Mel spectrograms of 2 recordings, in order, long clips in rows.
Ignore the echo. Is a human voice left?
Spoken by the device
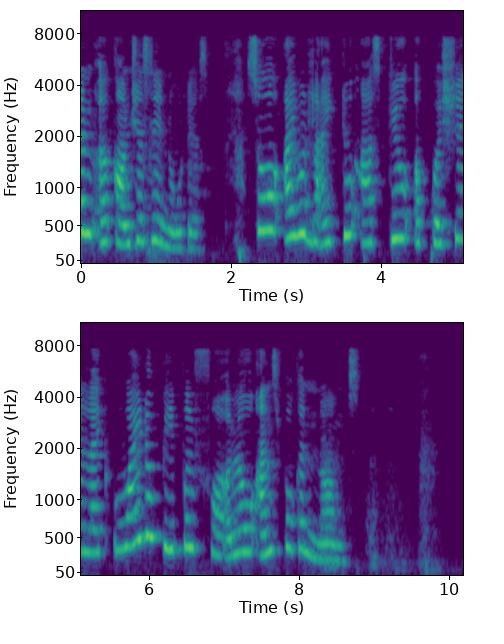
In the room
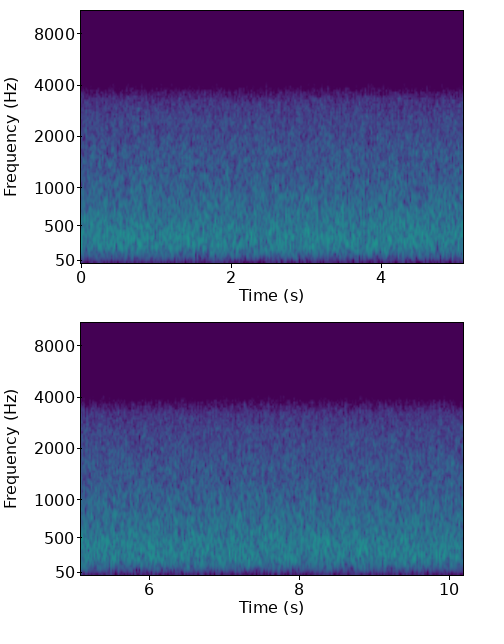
No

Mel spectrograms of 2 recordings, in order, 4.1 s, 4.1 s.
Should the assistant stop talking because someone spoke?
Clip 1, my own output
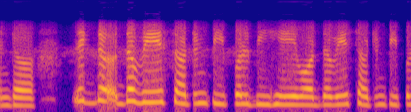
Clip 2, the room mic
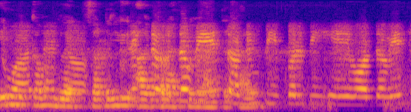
Yes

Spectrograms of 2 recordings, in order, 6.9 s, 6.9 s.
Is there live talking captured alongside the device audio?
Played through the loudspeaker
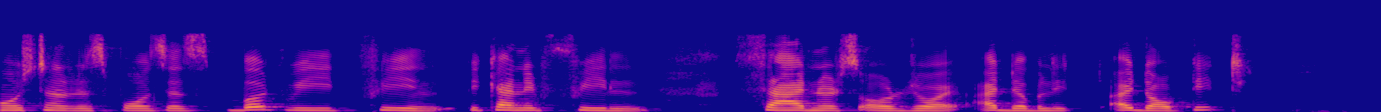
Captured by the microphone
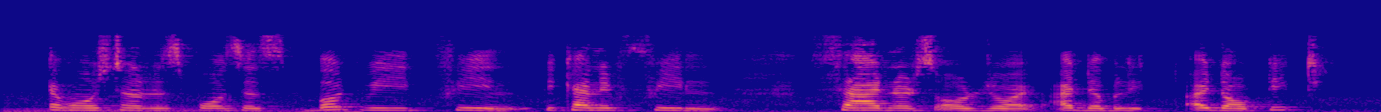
No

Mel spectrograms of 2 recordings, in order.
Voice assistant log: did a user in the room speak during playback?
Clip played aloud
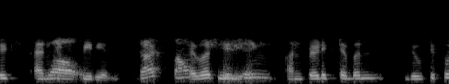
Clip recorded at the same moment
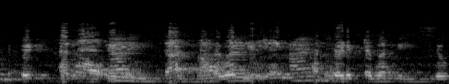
Yes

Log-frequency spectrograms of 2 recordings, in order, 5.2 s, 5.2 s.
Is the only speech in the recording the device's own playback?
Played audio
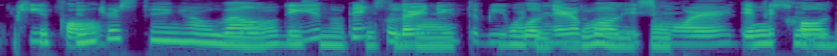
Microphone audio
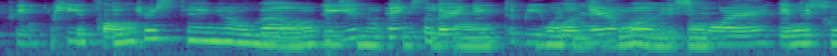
Yes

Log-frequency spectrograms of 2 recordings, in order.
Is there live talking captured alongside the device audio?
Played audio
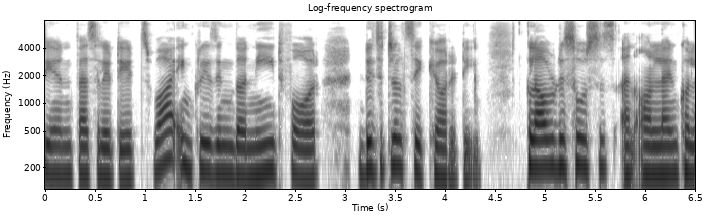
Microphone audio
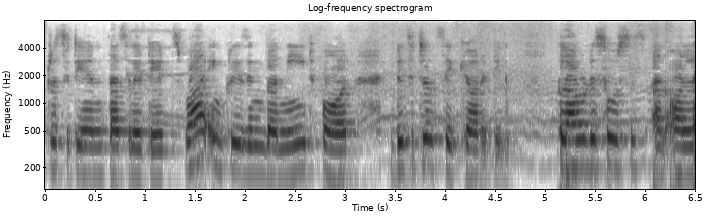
No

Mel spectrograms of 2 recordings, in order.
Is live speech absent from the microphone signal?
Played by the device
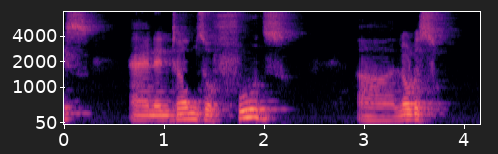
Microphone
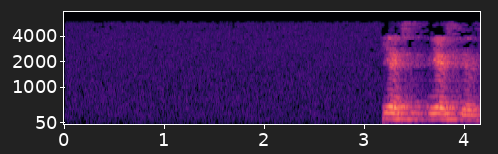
No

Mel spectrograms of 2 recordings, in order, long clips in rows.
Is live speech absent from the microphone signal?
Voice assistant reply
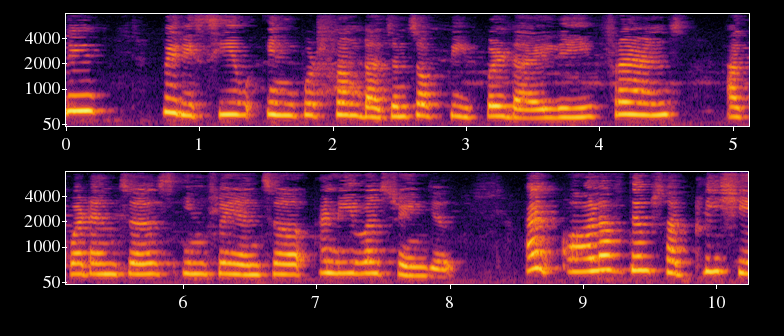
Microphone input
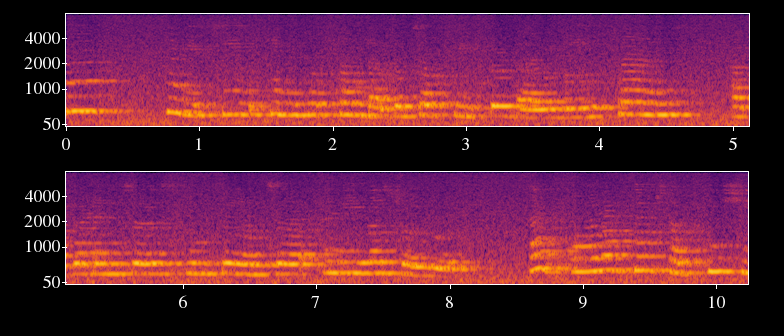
Yes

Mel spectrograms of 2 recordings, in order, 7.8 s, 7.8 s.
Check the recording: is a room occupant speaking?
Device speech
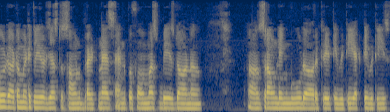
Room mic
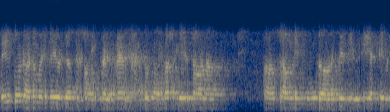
Yes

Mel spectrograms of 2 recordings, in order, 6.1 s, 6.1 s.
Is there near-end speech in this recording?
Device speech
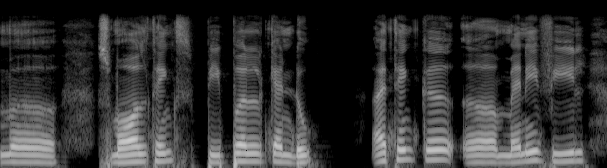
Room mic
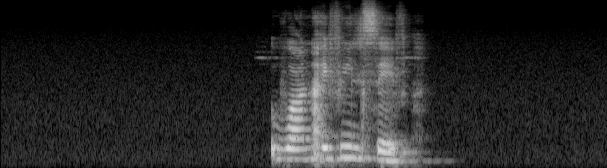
Yes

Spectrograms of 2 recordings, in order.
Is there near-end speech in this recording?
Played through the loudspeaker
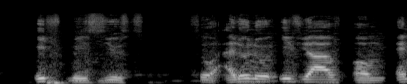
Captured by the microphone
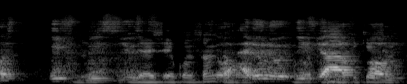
Yes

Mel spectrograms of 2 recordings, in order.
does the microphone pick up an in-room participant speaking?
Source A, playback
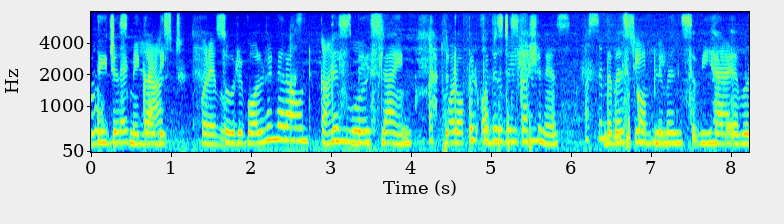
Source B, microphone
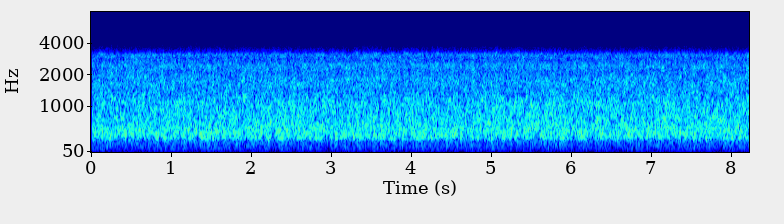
No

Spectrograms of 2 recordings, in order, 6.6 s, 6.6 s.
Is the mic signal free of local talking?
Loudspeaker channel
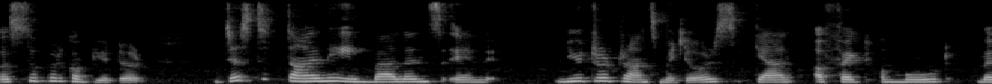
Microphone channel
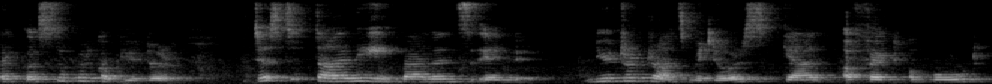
Yes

